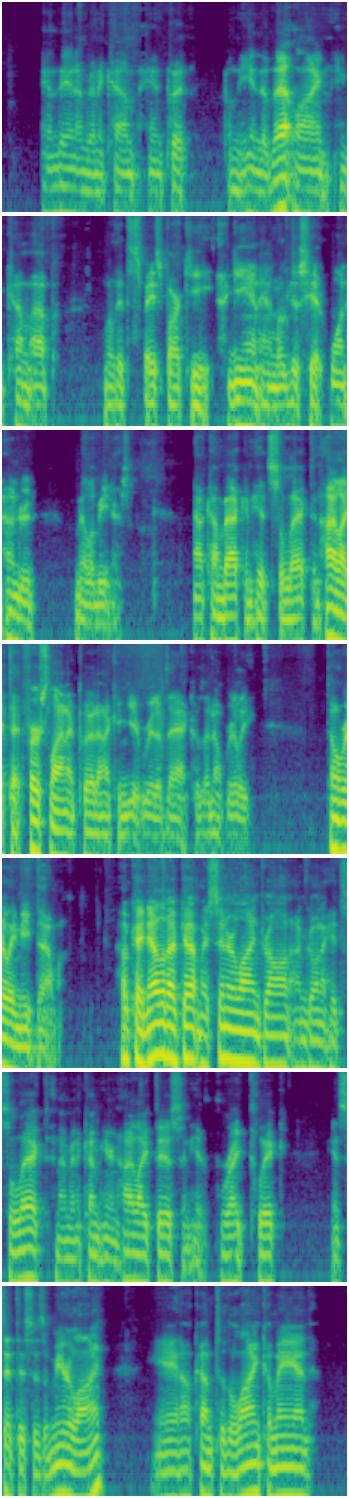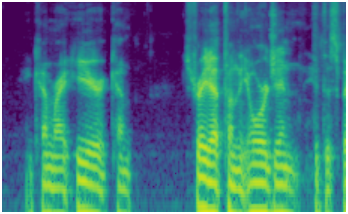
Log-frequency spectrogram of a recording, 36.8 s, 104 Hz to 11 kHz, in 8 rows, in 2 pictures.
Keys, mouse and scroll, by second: 0.0-1.1 shift+middle drag, 3.6-6.4 drag, 6.1 space, 11.6 click, 12.9 click, 16.2 middle click, 18.4 click, 19.6 z, 22.6 click, 25.6 right click, 27.9 click, 30.6 click, 32.7-36.4 drag, 36.2 space.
